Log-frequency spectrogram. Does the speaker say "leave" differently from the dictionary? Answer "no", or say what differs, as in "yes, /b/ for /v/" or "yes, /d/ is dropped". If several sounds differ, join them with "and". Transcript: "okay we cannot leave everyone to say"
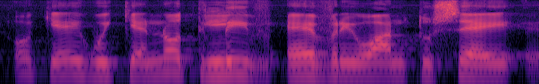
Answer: no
